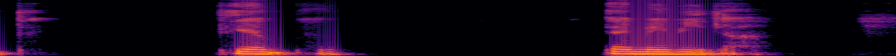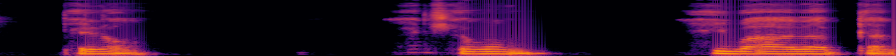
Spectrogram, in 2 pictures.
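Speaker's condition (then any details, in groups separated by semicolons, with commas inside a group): ALS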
